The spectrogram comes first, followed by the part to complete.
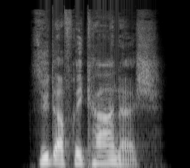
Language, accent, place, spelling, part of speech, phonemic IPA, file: German, Germany, Berlin, südafrikanisch, adjective, /ˌzyːtʔafʁiˈkaːnɪʃ/, De-südafrikanisch.ogg
- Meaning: South African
